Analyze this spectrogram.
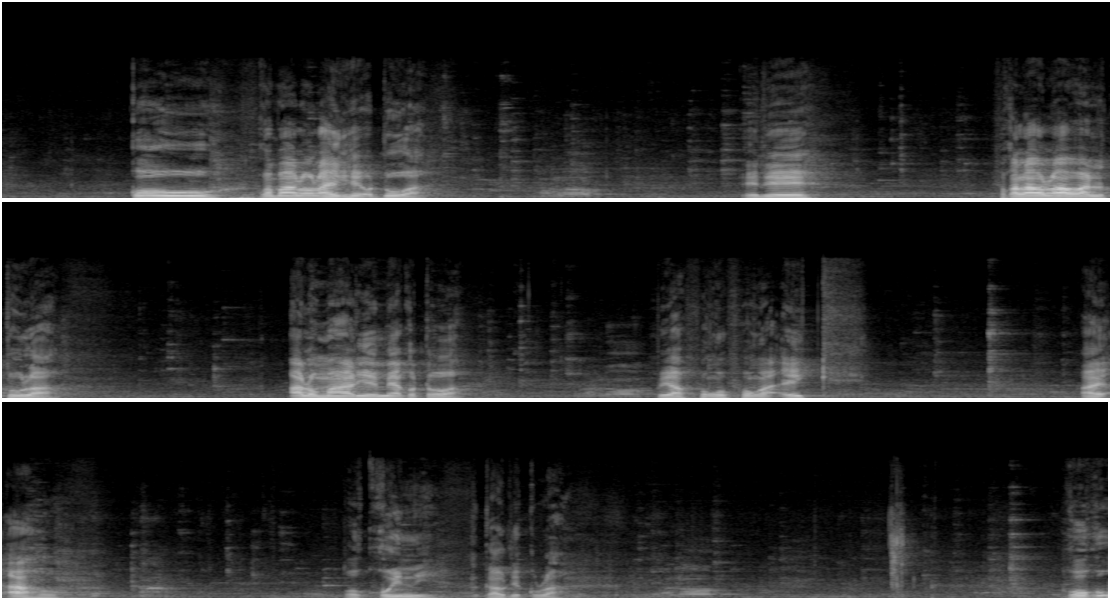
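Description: A middle-aged man speaks slowly into a microphone over a loudspeaker, with pauses between phrases.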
